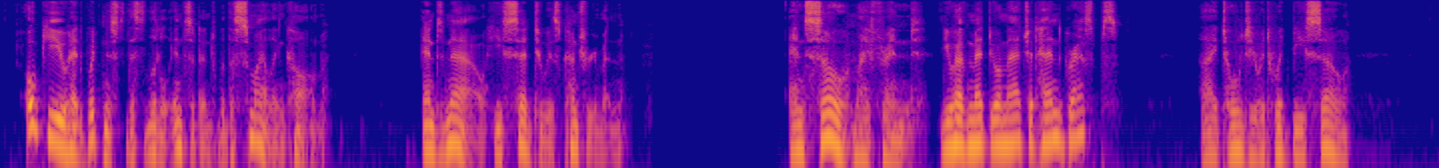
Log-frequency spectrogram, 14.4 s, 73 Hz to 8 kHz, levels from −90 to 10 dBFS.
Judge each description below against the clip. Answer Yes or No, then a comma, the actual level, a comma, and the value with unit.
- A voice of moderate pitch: No, low, 120 Hz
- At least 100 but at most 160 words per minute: Yes, average, 150 wpm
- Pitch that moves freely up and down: Yes, wide, 6.2 semitones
